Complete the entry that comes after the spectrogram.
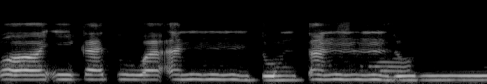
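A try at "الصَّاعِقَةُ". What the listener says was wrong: Sa'iqatu. Qaf tebal. Sa'iqa. Jangan ka. iqatu. Sa'iqatu dia jadi ka. Kena sebut perlahan-lahan. Satu dekat ta tadi kesilapan besar dia dekat ta dia qalqalah. Lepas tu qaf jadi ka. Tu salah besar tu.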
